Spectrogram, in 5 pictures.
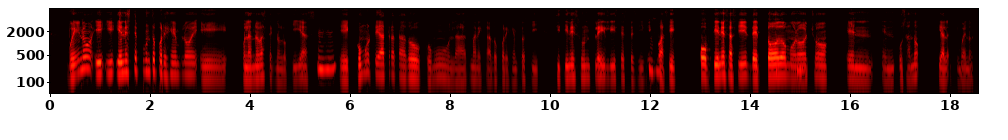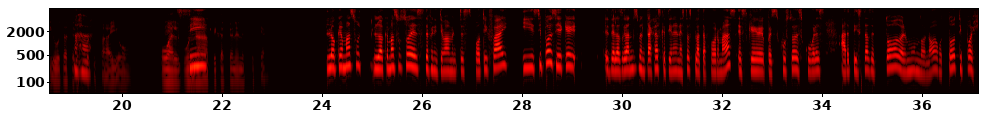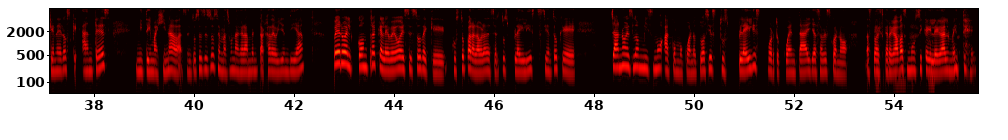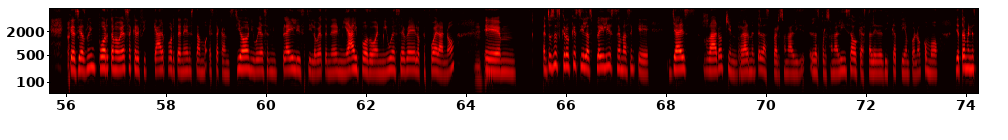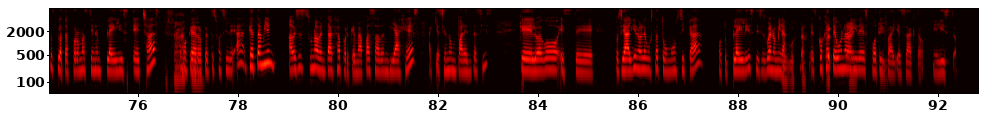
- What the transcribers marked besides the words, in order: throat clearing; other background noise; stressed: "todo"; laughing while speaking: "ilegalmente"; laugh
- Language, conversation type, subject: Spanish, podcast, ¿Cómo ha cambiado tu gusto musical con los años?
